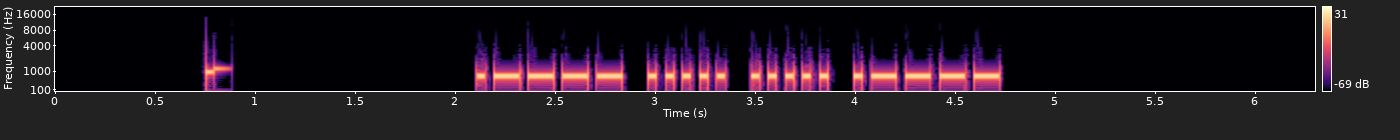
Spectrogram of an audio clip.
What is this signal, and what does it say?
Morse code, heard as a keyed tone, about 28 wpm, 700 Hz. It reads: 1551
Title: Numbers - Contest Style - 4-Digit 28wpm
